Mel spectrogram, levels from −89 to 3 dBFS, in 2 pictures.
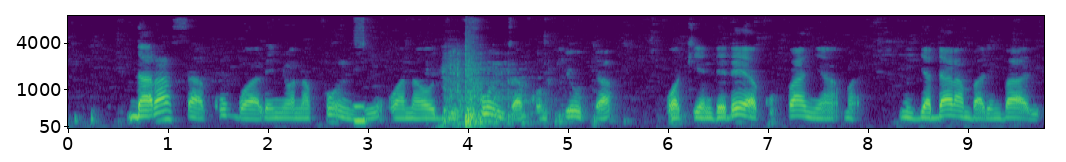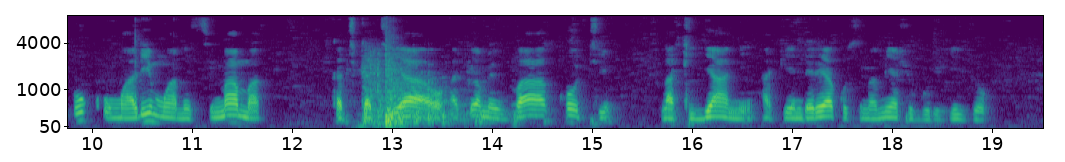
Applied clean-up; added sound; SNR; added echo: classical method log-MMSE.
